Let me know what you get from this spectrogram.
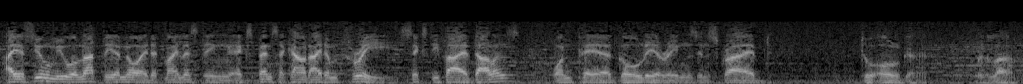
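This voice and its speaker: A man's voice: lowish voice, close to an everyday voice. An American actor playing a tough, wry male investigator in a 1950s radio detective drama, with a clipped hard-boiled delivery. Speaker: lead actor. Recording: muffled 1950s radio recording, music.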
